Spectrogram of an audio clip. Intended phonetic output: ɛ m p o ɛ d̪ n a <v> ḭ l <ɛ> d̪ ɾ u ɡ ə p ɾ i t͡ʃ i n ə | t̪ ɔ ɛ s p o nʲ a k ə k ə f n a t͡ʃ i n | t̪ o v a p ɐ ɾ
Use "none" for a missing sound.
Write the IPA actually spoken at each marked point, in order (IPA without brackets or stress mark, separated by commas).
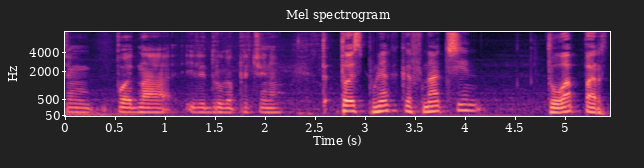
none, i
